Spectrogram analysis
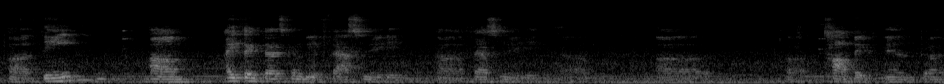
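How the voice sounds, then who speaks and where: Guy going over the event program at a luncheon, lots of ums, far off in a big echoey room with noise. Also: medium pitch. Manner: halting, many fillers and restarts. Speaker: board member presenting the program. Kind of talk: casual program announcements at a luncheon. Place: hotel banquet room at a luncheon. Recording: echoey room, speaker far from mic, noisy.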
